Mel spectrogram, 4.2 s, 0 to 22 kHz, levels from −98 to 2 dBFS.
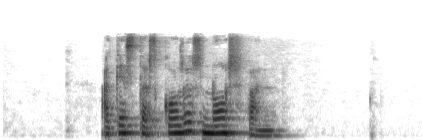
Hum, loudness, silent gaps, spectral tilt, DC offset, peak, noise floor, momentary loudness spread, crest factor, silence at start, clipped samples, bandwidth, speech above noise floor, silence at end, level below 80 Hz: none; -15 LUFS; none; -5.5 dB/octave; under 0.1%; -2 dBFS; -83 dBFS; 14 LU; 16 dB; 1 s; under 0.1%; 8 kHz; 69 dB; 1.4 s; -56 dBFS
